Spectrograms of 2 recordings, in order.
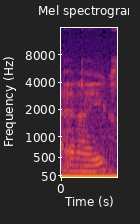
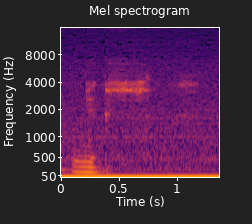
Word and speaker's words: NYX: Also davor habe ich es immer NYX ausgesprochen, aber mittlerweile weiß ich, dass es total falsch ist, sondern die heißen NYX.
